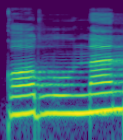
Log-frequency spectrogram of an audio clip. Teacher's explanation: huruf ro sukun dibunyikan secara tafkim karena harakat huruf sebelumnya fathah maka rnya ditebalkan · Huruf ra sukun dibunyikan secara tafkhim, karena harokat huruf sebelumnya fathah, maka ra-nya ditebalkan. Qarnan, nan ada hukum idhar halqi, karena ada tanwin fathah menghadapi huruf halqi atau huruf tenggorokan, yaitu hamzah, maka tanwin kita bunyikan dengan n jelas.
